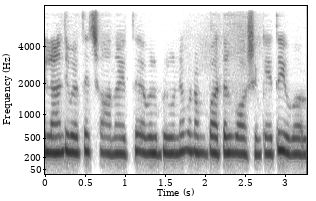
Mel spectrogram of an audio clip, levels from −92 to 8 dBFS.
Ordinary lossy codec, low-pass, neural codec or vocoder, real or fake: none; 7.2 kHz; codec, 16 kHz in and 24 kHz out, 1 kbps, XY-Tokenizer; fake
